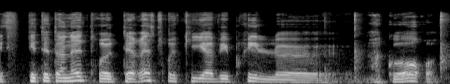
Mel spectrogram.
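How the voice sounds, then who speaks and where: Mid-range male voice, normal rise and fall in pitch. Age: 70s. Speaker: ufo researcher and amateur astronomer. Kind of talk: interview testimony. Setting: Skype call. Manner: halting, many repetitions.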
